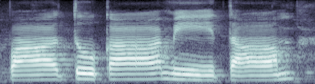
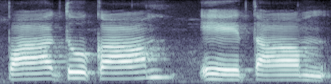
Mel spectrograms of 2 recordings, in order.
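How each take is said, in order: First: The two words are run together as one. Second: The two words are said as separate words.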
